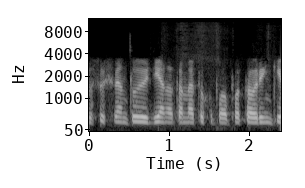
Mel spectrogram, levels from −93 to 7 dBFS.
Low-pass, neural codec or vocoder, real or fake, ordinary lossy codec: 10.8 kHz; none; real; MP3, 48 kbps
